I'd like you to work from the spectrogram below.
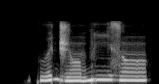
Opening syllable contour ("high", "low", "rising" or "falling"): rising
